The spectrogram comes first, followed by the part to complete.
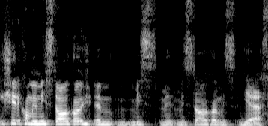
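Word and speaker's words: Misako: Really, it should have come with Miss Starco. Yeah, that's how you pronounce her name.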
